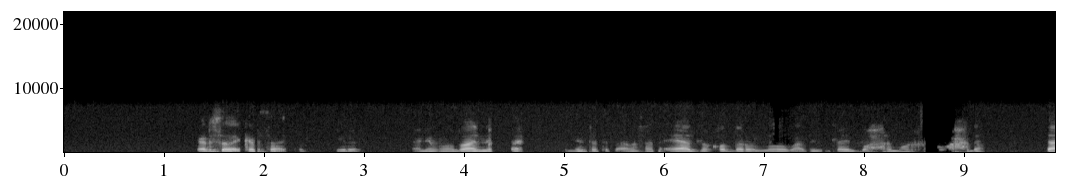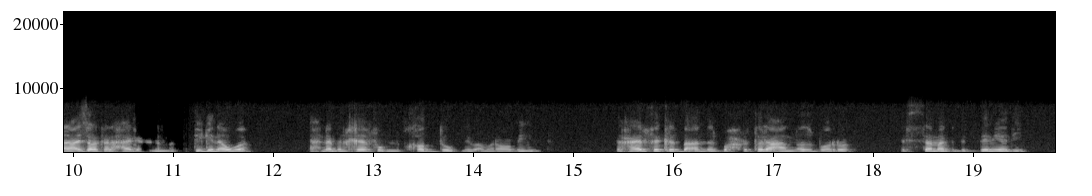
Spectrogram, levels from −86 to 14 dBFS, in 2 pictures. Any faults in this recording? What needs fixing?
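Speech suppressed in double talk, at 7.09 to 7.26 s, 8.63 to 8.91 s and 10.65 to 11.03 s: the talker's level drops while another voice is present. The first dip is slight, only about 5 dB. The second is deep enough to leave the speech almost silent for roughly a third of a second. The third cuts the speech down sharply for about 0.4 s. This is likely the echo canceller failing to tell the near talker from loudspeaker echo and attenuating everything it hears. Preventing it means tuning the echo canceller's double-talk detection so it backs off suppression when both sides speak, or using a headset so there is less echo to fight.

Other side's voice leaking through, at about 10.6 s, lasting only around 40 ms: a brief, faint scrap of a second voice, far below the talker, slips into the microphone signal just before the third suppression. Residual echo from the loudspeaker is likely what escaped the canceller here, and the suppressor then clamped down immediately afterward. 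Preventing it means giving the canceller better echo-path adaptation and loudspeaker reference alignment, or lowering speaker volume relative to the microphone.

The top end stops at 8 kHz, as expected from the Opus call path at this bandwidth.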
